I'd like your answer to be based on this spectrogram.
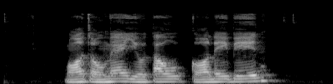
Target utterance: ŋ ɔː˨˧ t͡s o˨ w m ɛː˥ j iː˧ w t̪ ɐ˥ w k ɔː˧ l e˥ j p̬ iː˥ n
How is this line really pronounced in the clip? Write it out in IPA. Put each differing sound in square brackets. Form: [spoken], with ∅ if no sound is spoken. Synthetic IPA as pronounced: ŋ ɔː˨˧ t͡s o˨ w m ɛː˥ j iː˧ w t̪ ɐ˥ w k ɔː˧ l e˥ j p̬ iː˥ n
